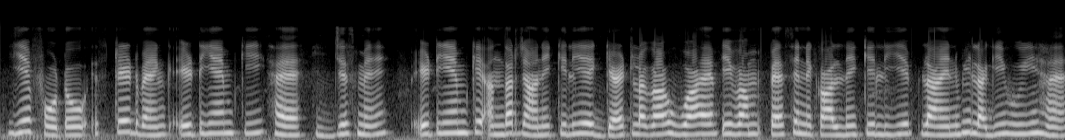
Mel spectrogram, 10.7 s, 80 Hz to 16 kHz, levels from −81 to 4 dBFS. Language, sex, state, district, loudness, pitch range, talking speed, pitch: Hindi, female, Chhattisgarh, Bastar, -15 LUFS, 230-260 Hz, 170 wpm, 245 Hz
